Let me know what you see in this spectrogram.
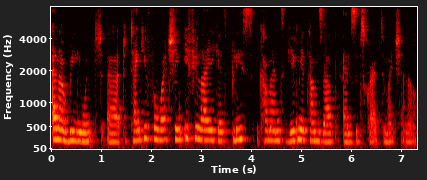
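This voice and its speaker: A woman's dark, mellow, somewhat breathy voice with a Flemish accent, medium pitch, monotone, flat intonation, moderate pace and hardly any pauses. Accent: Flemish Dutch accent in English. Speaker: knitting podcaster. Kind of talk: casual vlog talk. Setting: outdoors in the garden. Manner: hesitant, many fillers.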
